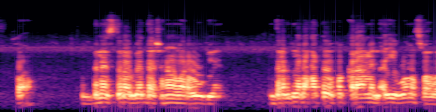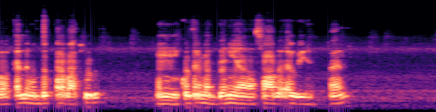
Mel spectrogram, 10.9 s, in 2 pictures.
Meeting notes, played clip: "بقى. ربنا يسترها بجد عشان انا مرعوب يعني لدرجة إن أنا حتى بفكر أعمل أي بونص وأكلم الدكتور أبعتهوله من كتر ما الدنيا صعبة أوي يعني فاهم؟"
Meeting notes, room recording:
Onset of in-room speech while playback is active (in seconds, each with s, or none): none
